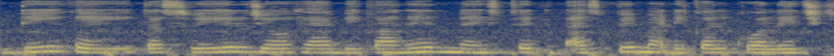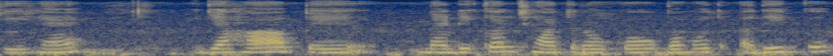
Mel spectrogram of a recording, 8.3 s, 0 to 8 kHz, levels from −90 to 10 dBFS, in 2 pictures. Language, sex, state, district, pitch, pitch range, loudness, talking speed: Hindi, female, Rajasthan, Bikaner, 205 Hz, 195-220 Hz, -17 LUFS, 145 wpm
